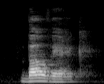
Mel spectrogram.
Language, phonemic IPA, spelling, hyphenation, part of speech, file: Dutch, /ˈbɑu̯.ʋɛrk/, bouwwerk, bouw‧werk, noun, Nl-bouwwerk.ogg
- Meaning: a building, construction (i.e. something which has been built/constructed)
